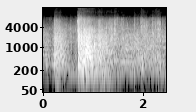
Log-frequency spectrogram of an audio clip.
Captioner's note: gunshot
